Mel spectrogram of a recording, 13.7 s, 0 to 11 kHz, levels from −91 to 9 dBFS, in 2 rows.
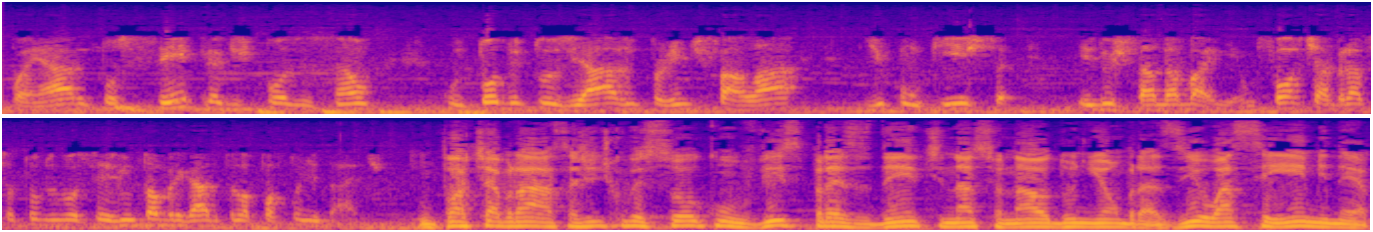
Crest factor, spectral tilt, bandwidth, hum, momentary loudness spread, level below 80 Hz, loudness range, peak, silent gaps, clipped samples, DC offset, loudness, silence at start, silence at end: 14 dB; -6 dB/octave; 10.5 kHz; none; 11 LU; -30 dBFS; 6 LU; 0 dBFS; none; under 0.1%; under 0.1%; -15 LUFS; 0 s; 0 s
